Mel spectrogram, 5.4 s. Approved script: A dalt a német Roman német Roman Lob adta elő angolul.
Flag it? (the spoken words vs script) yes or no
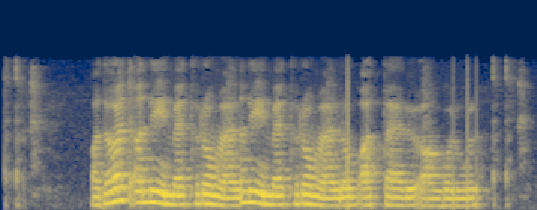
no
